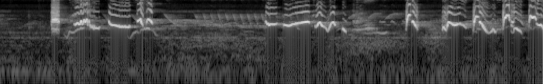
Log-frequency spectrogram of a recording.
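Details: Oriental magpie-robin agitated by a rival, unloading its song repertoire after one provocation: bursts of clear whistled, swooping and trilled high notes in three clusters separated by pauses, with faint low background rumble.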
